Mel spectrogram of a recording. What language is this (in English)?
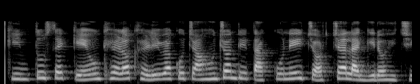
Odia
